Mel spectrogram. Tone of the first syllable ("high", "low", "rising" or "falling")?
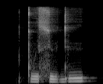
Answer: low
